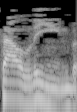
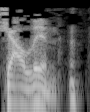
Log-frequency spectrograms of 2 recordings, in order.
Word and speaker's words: Shaolin: It's actually pronounced Shaolin, but for everybody that's ever watched Kung Fu, it's Shaolin.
